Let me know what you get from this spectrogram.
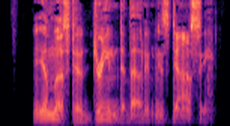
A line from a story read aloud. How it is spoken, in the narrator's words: he says gruffly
